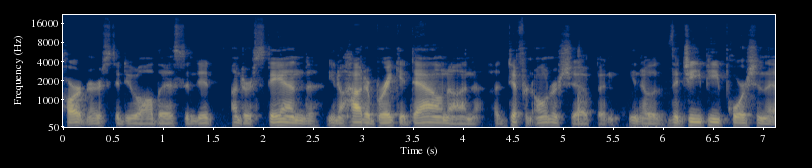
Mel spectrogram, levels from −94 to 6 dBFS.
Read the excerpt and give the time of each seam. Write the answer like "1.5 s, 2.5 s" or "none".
2.6 s, 4.3 s, 5.5 s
